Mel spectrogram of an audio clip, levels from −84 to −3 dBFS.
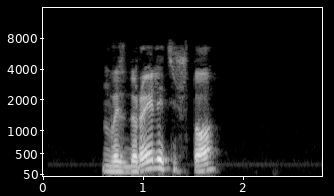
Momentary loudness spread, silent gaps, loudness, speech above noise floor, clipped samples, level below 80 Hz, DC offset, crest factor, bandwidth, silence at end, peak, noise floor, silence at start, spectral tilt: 7 LU; none; -20 LUFS; 54 dB; under 0.1%; -60 dBFS; under 0.1%; 20 dB; 7.6 kHz; 1.05 s; -2 dBFS; -72 dBFS; 0.6 s; -6.5 dB/octave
